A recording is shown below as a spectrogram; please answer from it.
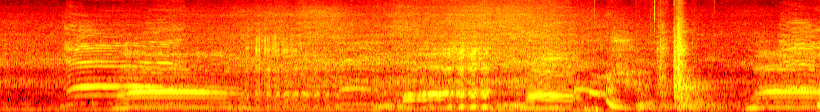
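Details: Zwartbles sheep at a farm in County Kilkenny, Ireland, lambs confused by their shorn mother's new look and smell: several overlapping wavering bleats of varied pitch from more than one animal, with a steady low hum and a brief knock.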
